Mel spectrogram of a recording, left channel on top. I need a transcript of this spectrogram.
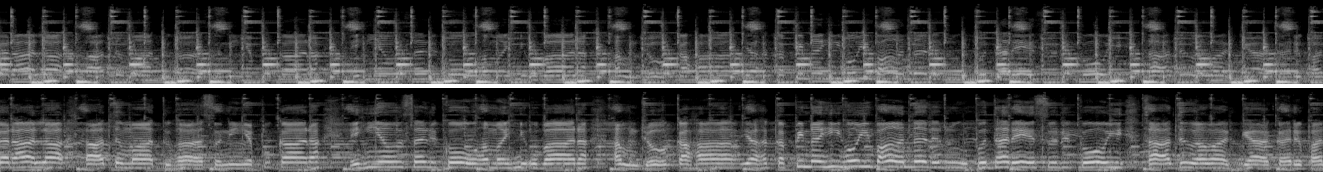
आत्मा तुहा सुनिय पुकारा यही अवसर को हम ही उबारा हम जो कहा यह कपि नहीं होई बानर रूप धरे सुर कोई साधु अवज्ञा कर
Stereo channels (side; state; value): both; normal; correlation 0.21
